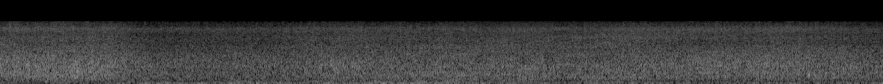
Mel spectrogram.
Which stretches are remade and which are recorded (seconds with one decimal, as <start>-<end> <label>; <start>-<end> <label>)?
0.0-4.4 recorded; 4.4-6.1 remade; 6.1-8.8 recorded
